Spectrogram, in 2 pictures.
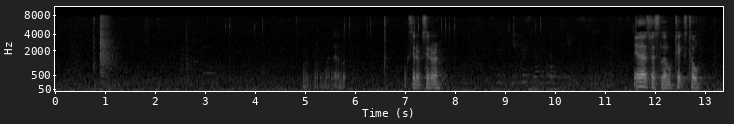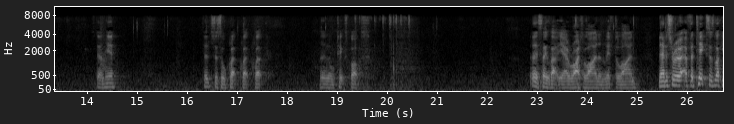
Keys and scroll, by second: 0.0-0.3 typing, 2.8 Escape, 10.7 Home, 12.0 Escape, 13.2 Escape, 19.2-20.2 typing, 22.5 Escape.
